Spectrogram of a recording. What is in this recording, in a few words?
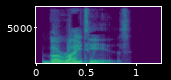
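"barytes", British English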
